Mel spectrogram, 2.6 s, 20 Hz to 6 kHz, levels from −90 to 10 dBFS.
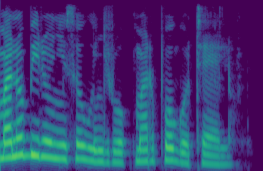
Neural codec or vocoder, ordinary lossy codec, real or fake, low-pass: none; none; real; 5.4 kHz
